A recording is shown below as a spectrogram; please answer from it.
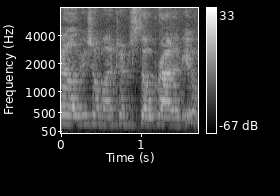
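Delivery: normal talking voice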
